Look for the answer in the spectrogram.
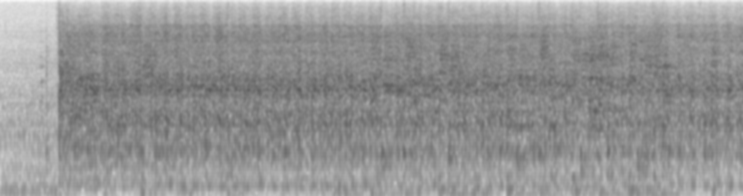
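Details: Jeep with a swapped-in replacement engine that won't start: long, even starter cranking with no catch. The starter was bench tested okay and is run with a bar, a suspected anti-theft issue; an ignition coil boot was sitting off a spark plug.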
